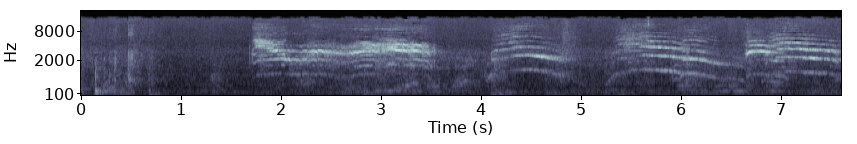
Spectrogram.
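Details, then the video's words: High-pitched kitten meows while playing: a long wavering cry, then three arching mews about a second apart, each rising and falling, with soft rustling between them. "Top 5 Cute Kittens meowing & playing"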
